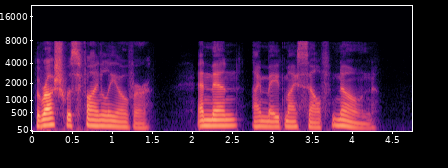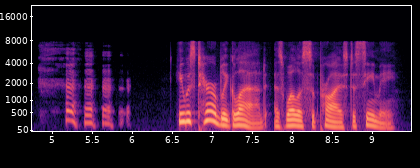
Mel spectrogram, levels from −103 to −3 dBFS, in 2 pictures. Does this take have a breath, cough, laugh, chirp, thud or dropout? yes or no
yes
